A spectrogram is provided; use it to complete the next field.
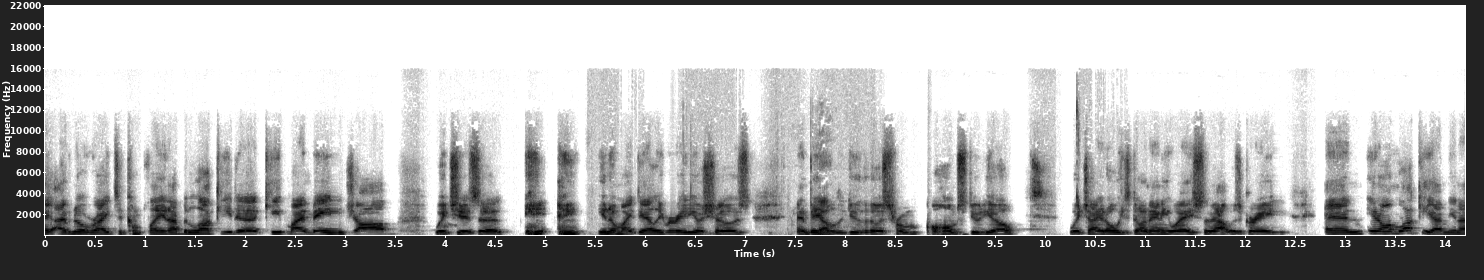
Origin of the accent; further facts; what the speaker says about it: New Jersey, United States; look, I'm from New Jersey and I've lived here my whole life. And, you know, I'll always be a Jersey guy.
